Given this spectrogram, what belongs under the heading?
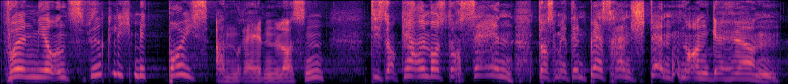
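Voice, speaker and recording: A man's voice: very high voice, very animated, normal speed, pushed and bright, pitched above the performer's own voice, exaggerated voice. A man doing a grumbling, pompous frontiersman. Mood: indignant. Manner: grumbling, self-important. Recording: long hall reverb.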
